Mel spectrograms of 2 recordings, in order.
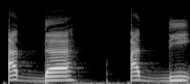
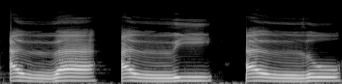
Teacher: Ini yang betul, suaranya ngalir. Ketika ujung lidah nempel ke ujung gigi seri atas, suaranya mengalir. Ngalir. Karena cuma ditempel tipis-tipis saja.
